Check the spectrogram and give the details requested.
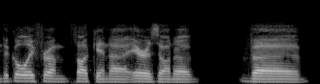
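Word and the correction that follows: Vejmelka: Oh, Vizmelka.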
